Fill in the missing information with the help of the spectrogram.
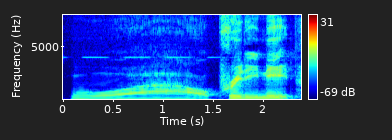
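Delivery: low, hushed, drawn-out wow of wonder; amazed wow. Shown as a demonstration. Showing a child how to react to the beep, hushed amazed wow. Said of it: "I go".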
